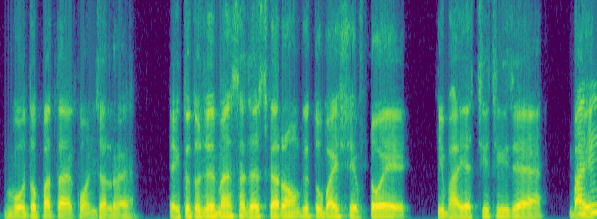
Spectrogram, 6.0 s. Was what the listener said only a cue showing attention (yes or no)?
no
